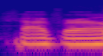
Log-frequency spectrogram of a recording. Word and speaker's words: Favre: So they're basically they uncovered a really wild set of corruption going on where the former football star Bet Favreau, am I pronouncing his name correctly?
